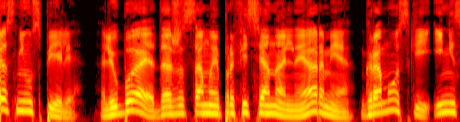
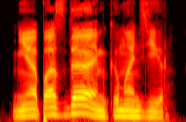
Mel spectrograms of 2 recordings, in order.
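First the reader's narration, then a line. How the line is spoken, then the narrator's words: Rumbling voice. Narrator (Russian): ракочущим голосом отозвался Глыба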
